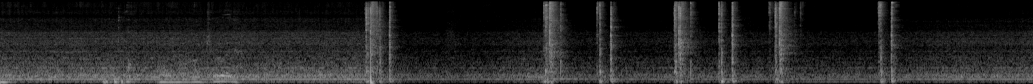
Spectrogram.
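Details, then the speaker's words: Diesel starter on bench, jumper-wired: sharp single clicks every second over faint hum, no cranking whir; Bendix moves in and out but motor doesn't spin, no power through; solenoid suspected, not confirmed. "Doesn't spin at all. It goes in and out. Where the Bendix goes in and out. But no juice."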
